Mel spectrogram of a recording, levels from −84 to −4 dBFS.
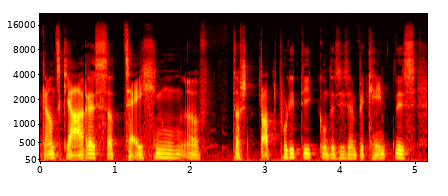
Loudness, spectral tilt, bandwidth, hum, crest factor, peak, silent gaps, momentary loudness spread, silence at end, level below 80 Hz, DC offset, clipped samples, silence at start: -25 LUFS; -4.5 dB/octave; 17.5 kHz; none; 24 dB; -2 dBFS; none; 10 LU; 0 s; -50 dBFS; under 0.1%; under 0.1%; 0 s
